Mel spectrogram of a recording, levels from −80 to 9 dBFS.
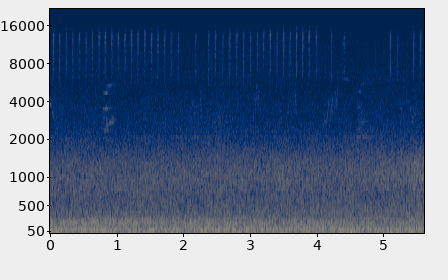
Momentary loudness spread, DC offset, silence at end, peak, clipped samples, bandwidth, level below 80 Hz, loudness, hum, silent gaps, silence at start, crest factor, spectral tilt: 2 LU; under 0.1%; 0 s; -22 dBFS; under 0.1%; 16.5 kHz; -40 dBFS; -38 LUFS; none; none; 0 s; 12 dB; -6.5 dB/octave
